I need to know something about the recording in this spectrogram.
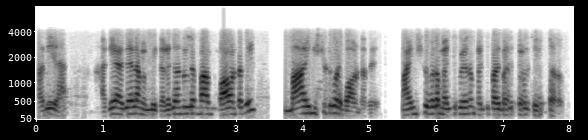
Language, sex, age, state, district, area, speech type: Telugu, male, 60+, Andhra Pradesh, Visakhapatnam, urban, conversation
